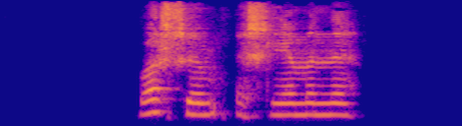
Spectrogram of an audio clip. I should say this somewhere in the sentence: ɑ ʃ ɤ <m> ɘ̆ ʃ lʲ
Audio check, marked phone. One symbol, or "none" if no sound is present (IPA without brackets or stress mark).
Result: m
